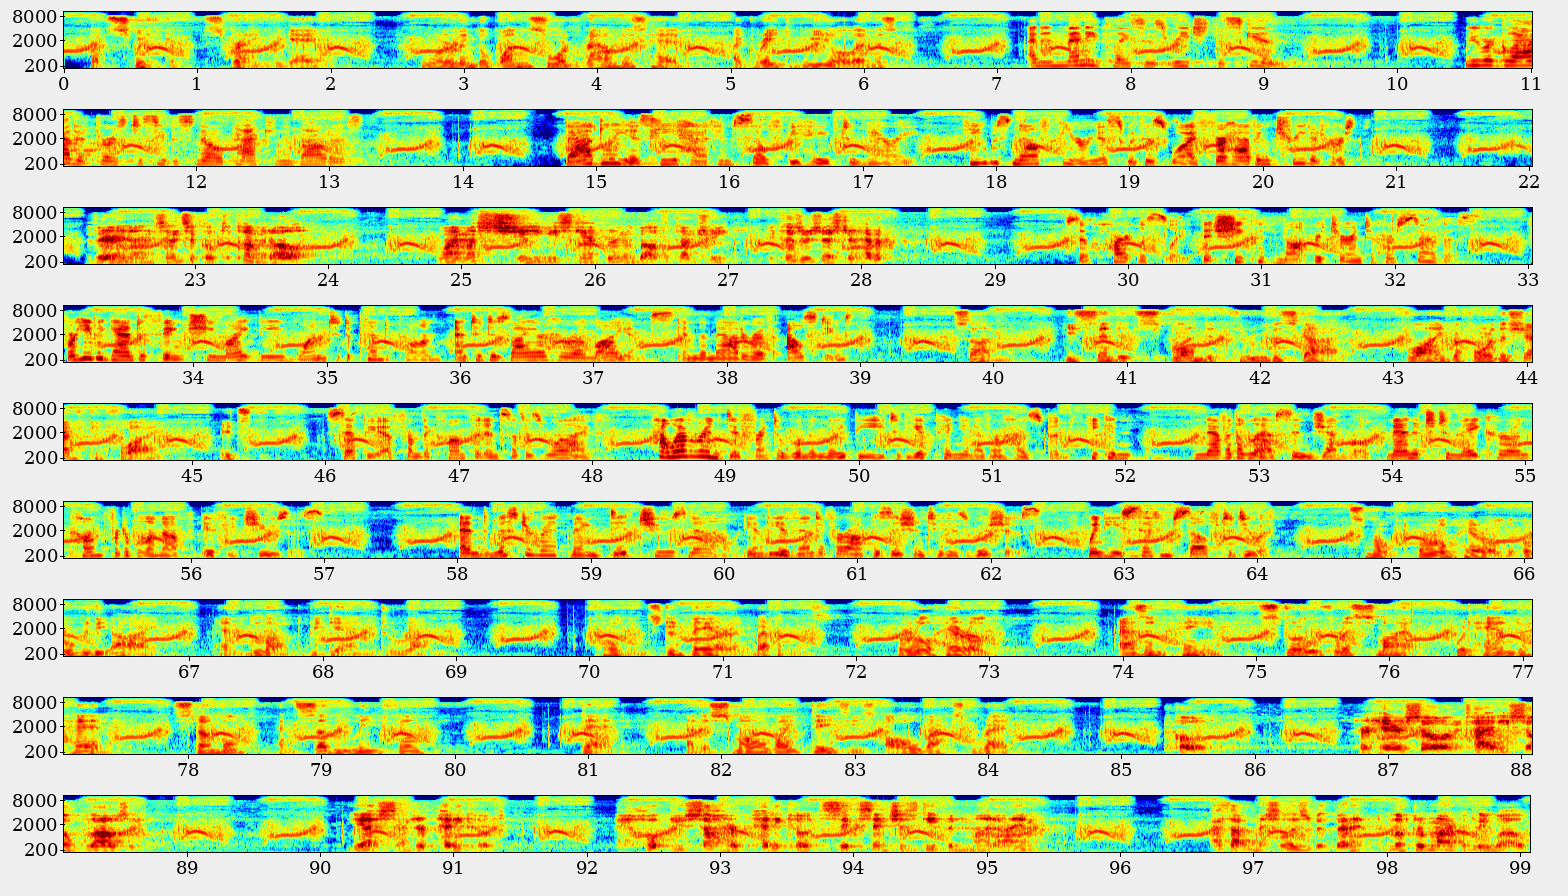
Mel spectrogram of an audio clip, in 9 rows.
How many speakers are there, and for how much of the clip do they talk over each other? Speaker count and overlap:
4, no overlap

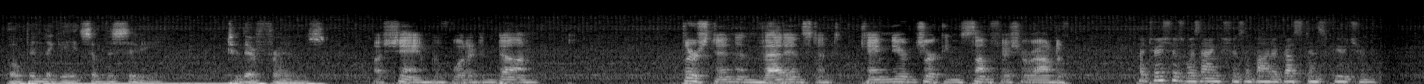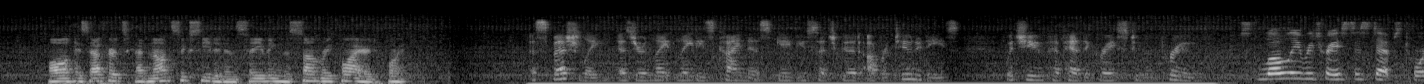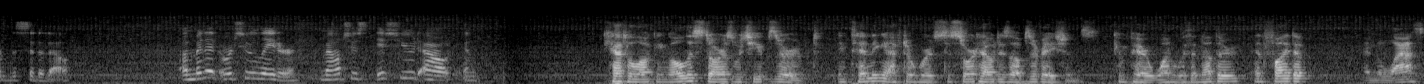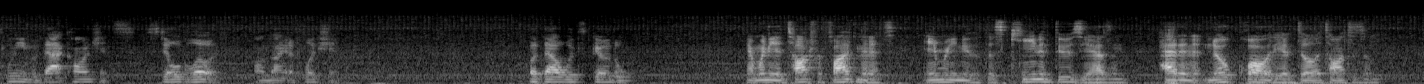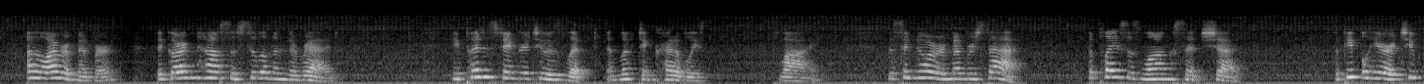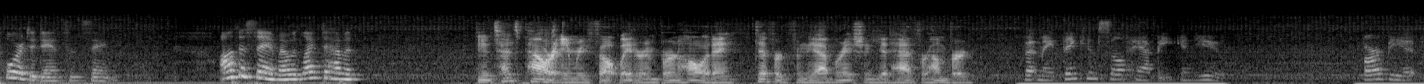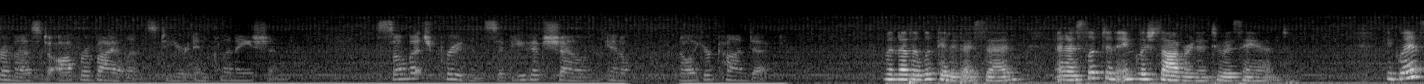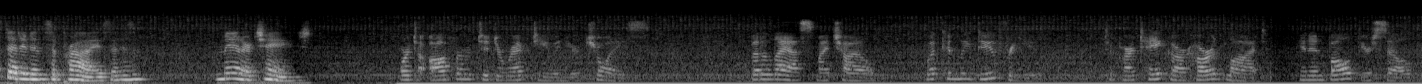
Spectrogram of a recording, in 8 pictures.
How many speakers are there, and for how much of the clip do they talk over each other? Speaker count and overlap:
9, no overlap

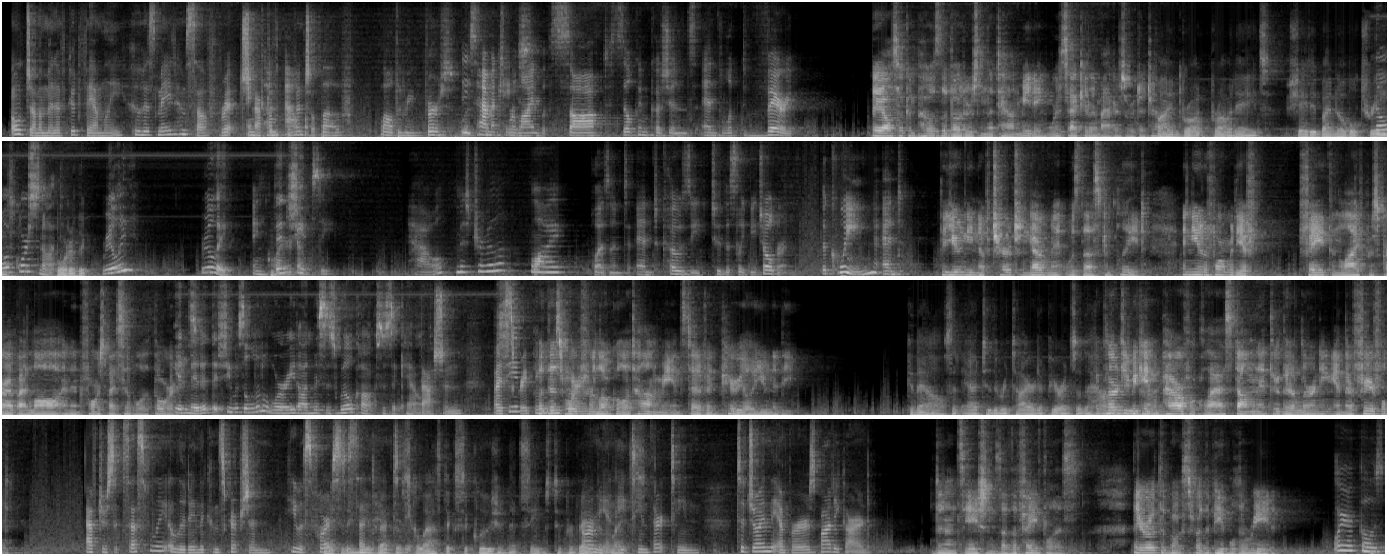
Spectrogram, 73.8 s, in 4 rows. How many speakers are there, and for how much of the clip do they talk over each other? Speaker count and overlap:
6, about 15%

